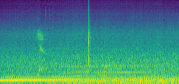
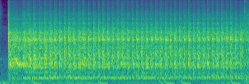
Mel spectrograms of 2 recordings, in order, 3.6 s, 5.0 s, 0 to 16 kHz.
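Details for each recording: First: Toyota Sequoia 2UZ V8 with new custom exhaust and high-flow catalytic converters: deep, even drone at low revs with only an occasional faint exhaust clap; much less clappy, sounds healthy and fairly quiet. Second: exhaust sounds sounds loud sounds raspy but i think it'll be perfect maybe we'll see ah it kind of sounds like one of the leaned out trucks just like needs cats honestly that's what it needs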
